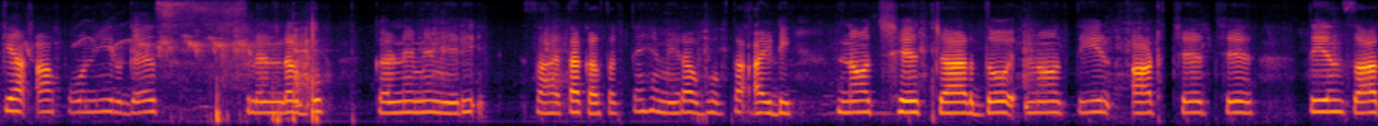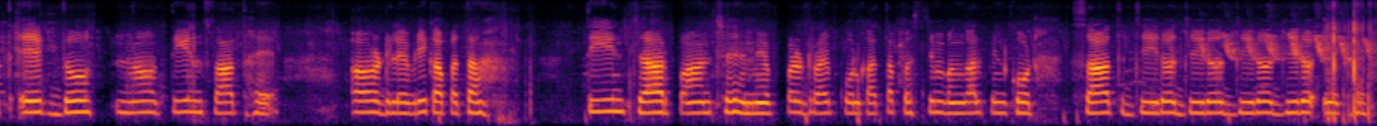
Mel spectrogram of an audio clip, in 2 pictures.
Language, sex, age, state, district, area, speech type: Hindi, female, 30-45, Uttar Pradesh, Sitapur, rural, read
